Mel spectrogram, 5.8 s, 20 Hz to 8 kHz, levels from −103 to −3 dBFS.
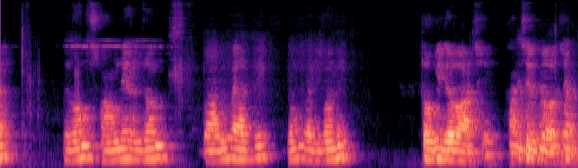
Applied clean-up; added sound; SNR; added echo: neural mask model DeepFilterNet 3.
